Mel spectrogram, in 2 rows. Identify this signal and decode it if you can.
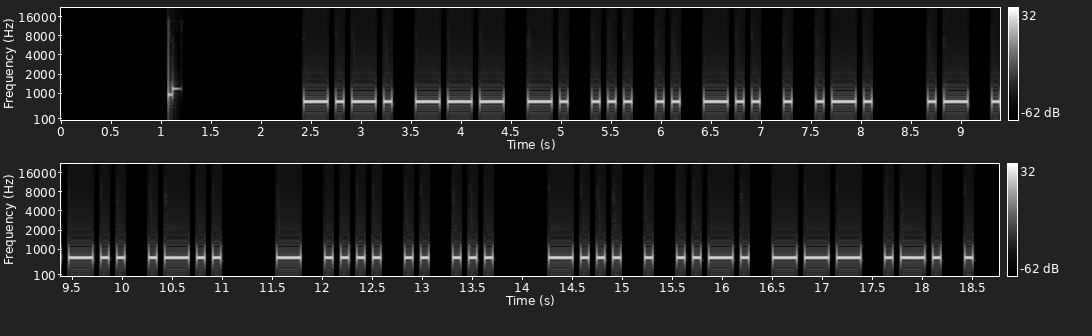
Morse code, heard as a keyed tone, about 15 wpm, 700 Hz. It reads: CONSIDER ALL THIS BEFORE
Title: Sentences from Top 1000 Words - Review Part 4 - 15wpm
